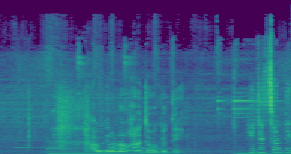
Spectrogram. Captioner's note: sighs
